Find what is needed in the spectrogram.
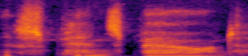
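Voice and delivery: hushed whisper to himself. Real, not acted. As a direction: breathe the words out, no voice. Focused lock picking muttered aside.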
